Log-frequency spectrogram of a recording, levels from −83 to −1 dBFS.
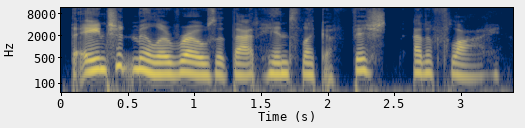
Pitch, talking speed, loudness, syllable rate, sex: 190 Hz, 230 wpm, -20 LUFS, 5.3 syllables/s, female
